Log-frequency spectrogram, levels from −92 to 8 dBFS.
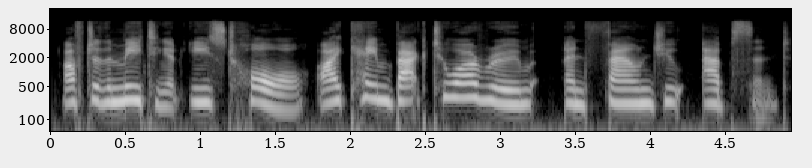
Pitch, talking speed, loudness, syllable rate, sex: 230 Hz, 195 wpm, -22 LUFS, 4.4 syllables/s, female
